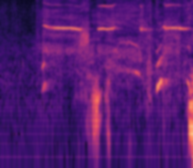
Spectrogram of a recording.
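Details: Seven-week-old Greenland Dog puppies from three litters playing together in the yard at Tinka's Kennel in June: thin, high whining yelps that slide and bend, repeated in short bursts, with some scuffling noise behind.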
